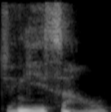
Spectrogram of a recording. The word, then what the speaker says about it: Zheng Yi Sao: known more online as Zheng Yi Sao. That's the difference between the Cantonese pronunciation of her name and the Mandarin pronunciation of her name.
